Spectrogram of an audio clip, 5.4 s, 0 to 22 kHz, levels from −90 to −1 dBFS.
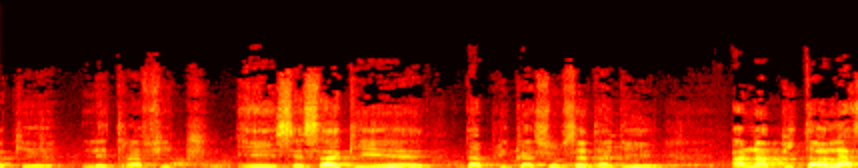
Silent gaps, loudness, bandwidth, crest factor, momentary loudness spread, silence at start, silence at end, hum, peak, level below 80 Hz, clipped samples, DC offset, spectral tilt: none; -21 LUFS; 14.5 kHz; 18 dB; 13 LU; 0 s; 0 s; none; -2 dBFS; -62 dBFS; under 0.1%; under 0.1%; -3 dB/octave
